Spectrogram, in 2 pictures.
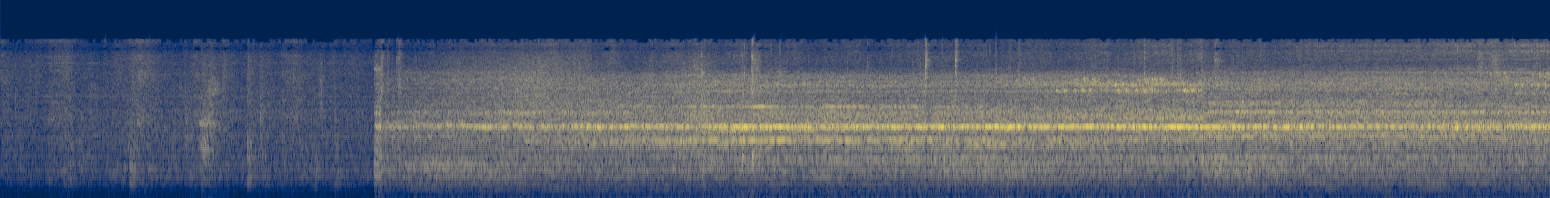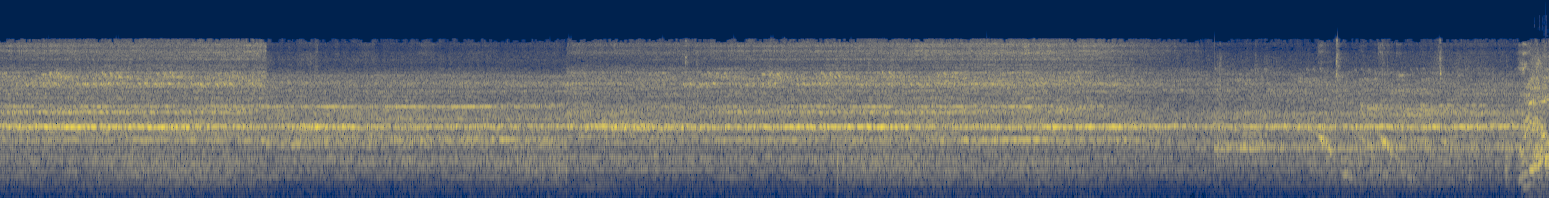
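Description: A loud, steady drone of several held tones that starts suddenly about four seconds in and holds unchanged.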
